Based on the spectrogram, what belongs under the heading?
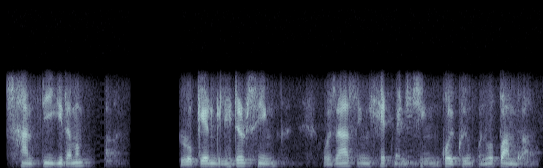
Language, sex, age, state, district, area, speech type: Manipuri, male, 60+, Manipur, Churachandpur, urban, conversation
